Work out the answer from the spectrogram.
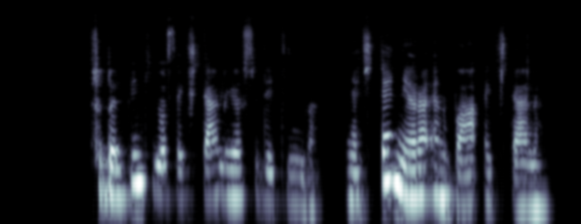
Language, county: Lithuanian, Vilnius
